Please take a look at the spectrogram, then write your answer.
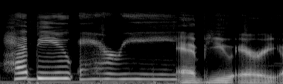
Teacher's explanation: if you want to be technically precise, especially maybe in more formal speech, you keep that second R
